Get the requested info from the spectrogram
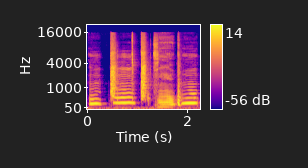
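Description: Human beatboxing: a pattern of kick drums and BMG snares made together with a hum, giving about four short, pitched, buzzy hits in quick rhythm.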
